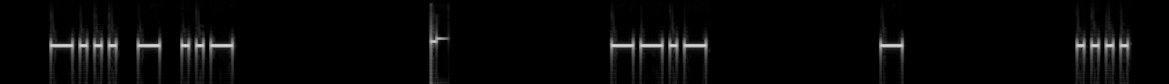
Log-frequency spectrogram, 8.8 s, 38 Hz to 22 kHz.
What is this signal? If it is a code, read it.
Morse code, heard as a keyed tone, about 22 wpm, spaced as for 9 wpm, 700 Hz. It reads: BTU QTH
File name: Top 20 QSO Elements - 8x Character Spacing - 22wpm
